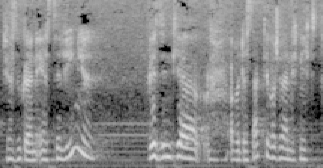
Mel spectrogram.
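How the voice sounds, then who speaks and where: An actress playing a friendly, patient cancer researcher in a radio drama, explaining things clearly like a teacher. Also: female voice, lowish voice, fairly quick, warm tone, slight background noise, lightly acted. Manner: didactic, clearly phrased explaining. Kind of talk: 1970s German radio drama acting.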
